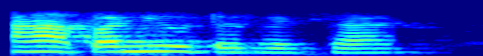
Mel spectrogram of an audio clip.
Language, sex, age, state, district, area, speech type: Tamil, female, 18-30, Tamil Nadu, Theni, rural, conversation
